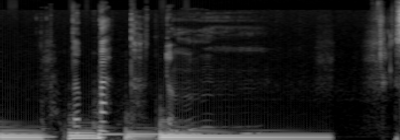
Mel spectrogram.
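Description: Electric bass guitar playing a gospel bass lick. It starts with a few quick plucked low notes, then rings one long note that is cut off sharply about three and a half seconds in.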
